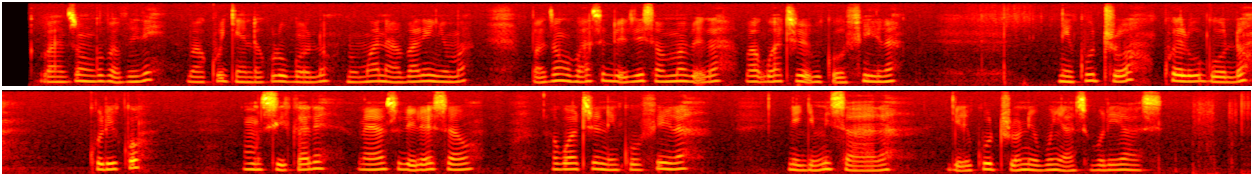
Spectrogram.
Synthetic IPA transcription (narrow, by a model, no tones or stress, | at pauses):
βazuːŋɡuβaβili | βakuɟe̞ːndakuluɡodo̞nomwaːnaβaliɲuma | βazuːŋɡuβasudiɾisaoumaβḛɡaβaɡwaːtileβiko̞fila | nikutʰɾokwe̞ːluɡodo̞ | kuliko̞ | omusikale̞ | najasuðile̞sawo | aɡwaːtilenikofila | niɟimisaːla | ɟilikutuɾoniβuɲaːt͡siβulijasi̥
